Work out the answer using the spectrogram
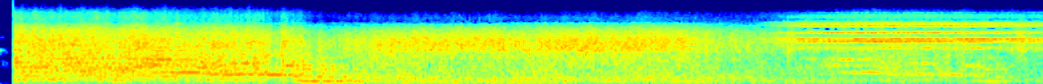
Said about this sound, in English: And if you listen, it roars. Oh, yeah. You can hear like this death roar. As it goes over the cliff, the twisting metal and all that sound. And then there's a dinosaur type roar yeah. mixed in there.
